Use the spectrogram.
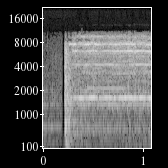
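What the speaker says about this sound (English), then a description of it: "Igor, answer this phone, quickly." A telephone bell starts ringing abruptly and keeps up a loud, continuous metallic trill close by, with no voices.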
